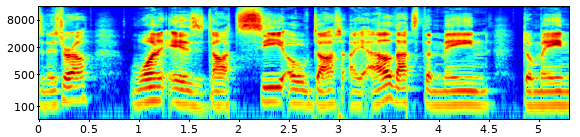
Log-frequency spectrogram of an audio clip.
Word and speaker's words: co.il: i would call that code dot il like dot co dot uk but the way israelis pronounce it is dot c o dot il i wanted a very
